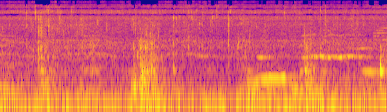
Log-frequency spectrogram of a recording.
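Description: Cashews fry in hot cooking oil for uppittu, a soft, steady sizzle close by with a few light clinks and stirring sounds over it.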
